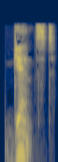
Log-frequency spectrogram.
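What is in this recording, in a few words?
"gainst", British English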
